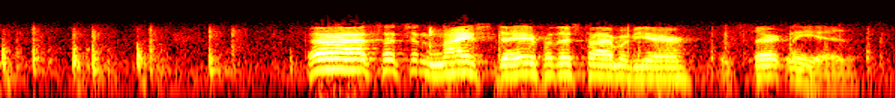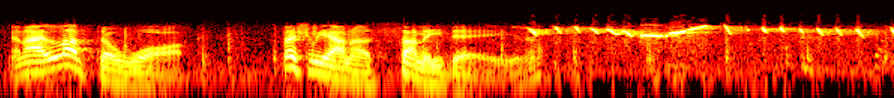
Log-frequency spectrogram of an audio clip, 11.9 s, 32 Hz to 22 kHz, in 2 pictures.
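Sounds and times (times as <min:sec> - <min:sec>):
speech: 0:02.0 - 0:09.6
bird chirping on a lawn: 0:09.3 - 0:11.9.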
